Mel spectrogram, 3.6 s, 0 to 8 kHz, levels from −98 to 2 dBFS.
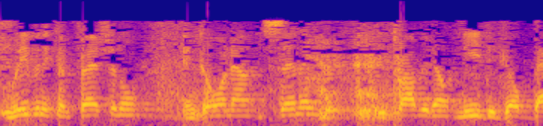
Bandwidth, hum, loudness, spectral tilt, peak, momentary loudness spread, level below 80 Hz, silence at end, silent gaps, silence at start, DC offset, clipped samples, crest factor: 5 kHz; none; -13 LUFS; -8 dB/octave; 0 dBFS; 4 LU; -44 dBFS; 0 s; none; 0 s; under 0.1%; under 0.1%; 12 dB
